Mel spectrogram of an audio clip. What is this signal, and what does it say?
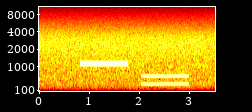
Aircraft SELCAL, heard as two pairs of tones, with radio static. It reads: PQ-BH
